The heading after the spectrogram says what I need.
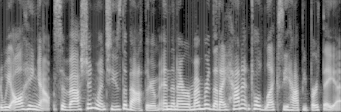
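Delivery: ordinary delivery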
